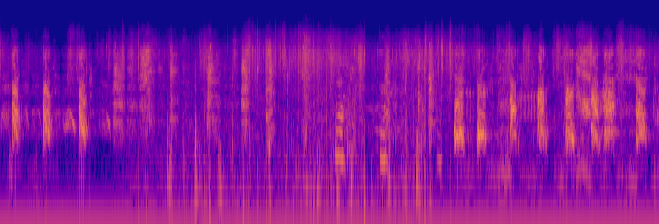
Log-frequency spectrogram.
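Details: Bluetick coonhound in raccoon training, a female, gives repeated quick barks mixed with a man's voice calling to her; the barking grows denser and louder toward the end.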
